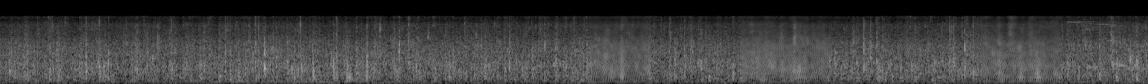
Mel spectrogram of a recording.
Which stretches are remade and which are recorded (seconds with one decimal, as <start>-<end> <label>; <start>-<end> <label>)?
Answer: 0.0-5.9 recorded; 5.9-6.5 remade; 6.5-7.4 recorded; 7.4-8.3 remade; 8.3-9.8 recorded; 9.8-10.6 remade; 10.6-11.5 recorded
